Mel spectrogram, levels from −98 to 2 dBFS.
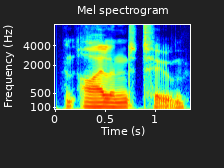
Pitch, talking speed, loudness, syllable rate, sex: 105 Hz, 135 wpm, -15 LUFS, 3.6 syllables/s, male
